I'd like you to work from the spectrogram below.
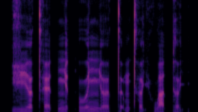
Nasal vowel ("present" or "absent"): absent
